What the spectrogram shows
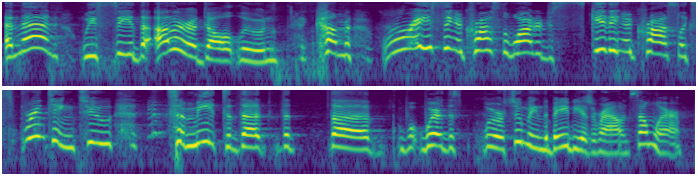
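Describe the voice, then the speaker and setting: A woman giving a devotional talk, telling a story in an earnest, animated way and imitating bird cries. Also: high-pitched, a little slow. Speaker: devotional speaker.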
